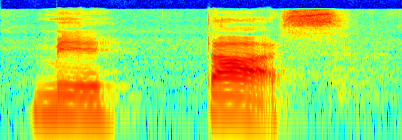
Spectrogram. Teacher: T is non-aspirated or in between sound of T and D.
